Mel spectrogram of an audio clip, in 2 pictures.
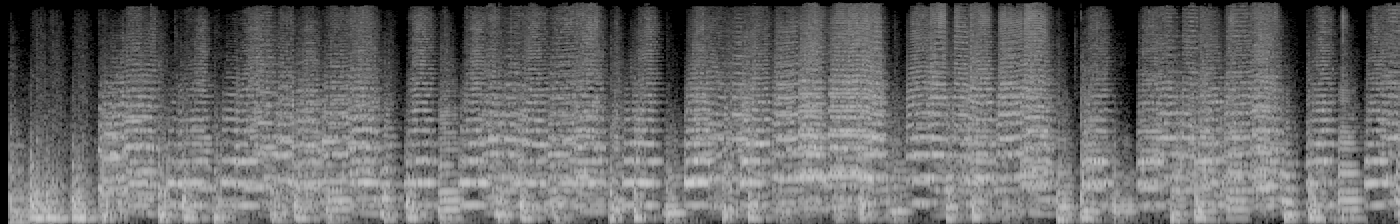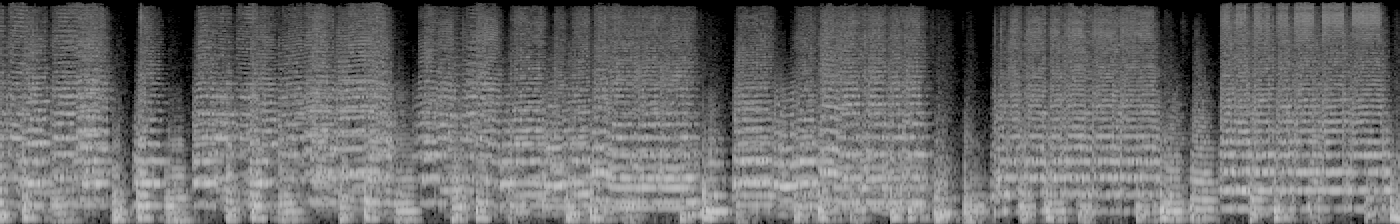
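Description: School band brass section — trumpets, trombones and a sousaphone — playing a tune together in quick, detached notes, with brief breaks between phrases.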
